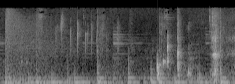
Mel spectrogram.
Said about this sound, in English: How do you always manage to... At least one dice bounces out every time.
